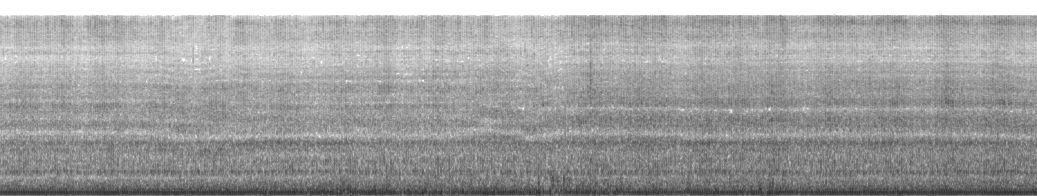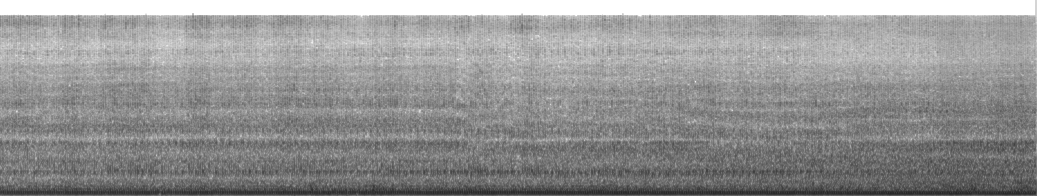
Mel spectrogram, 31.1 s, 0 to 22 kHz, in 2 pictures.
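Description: Swaraj 744FE tractor's three-cylinder diesel engine running steadily under load as it drives a 42-blade gear rotavator through dry soil. The sound grows gradually louder as the tractor draws near.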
